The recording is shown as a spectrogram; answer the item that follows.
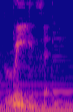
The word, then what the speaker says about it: breathe: The second word with E is breathe.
